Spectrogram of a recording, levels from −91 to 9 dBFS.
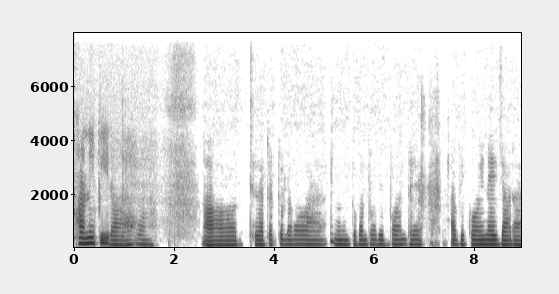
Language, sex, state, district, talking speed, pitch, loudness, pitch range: Hindi, female, Bihar, Sitamarhi, 120 wpm, 165 Hz, -21 LUFS, 160-170 Hz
